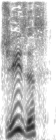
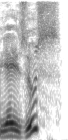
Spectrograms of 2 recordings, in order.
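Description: First: The name begins with an English J sound. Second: The name begins with a Y sound. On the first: "these other languages don't pronounce it Jesus" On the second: "but pronounce it primarily Jesu or Jesus"

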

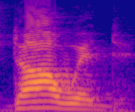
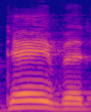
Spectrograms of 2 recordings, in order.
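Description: First: The middle consonant is a W sound. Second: The middle consonant is a V sound. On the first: The speaker calls it right. "it's Dawid with a W" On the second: The speaker calls it wrong. "It's not David"

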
